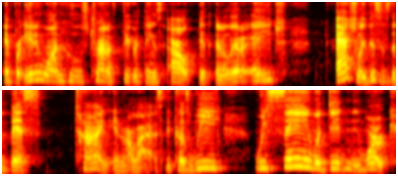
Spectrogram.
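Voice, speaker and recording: A plain, everyday voice speaks at a moderate pace against a quiet background. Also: woman, fairly high pitch for a woman, lively intonation. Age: 50s. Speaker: bodybuilder and wellness coach. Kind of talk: interview answer.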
